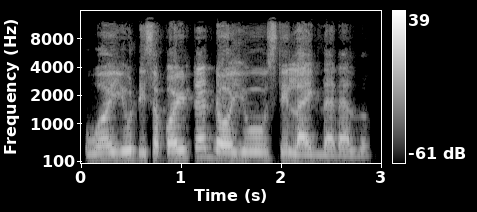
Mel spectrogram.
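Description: A man's voice: on the high side, lively intonation, normal speed, gravelly. A man hosting a podcast, asking questions in casual chat and often restarting his sentences. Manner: restarts questions, frequent listening sounds. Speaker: podcast host.

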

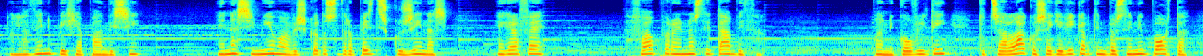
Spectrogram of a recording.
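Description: Woman narrating a horror story. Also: mid-range voice.

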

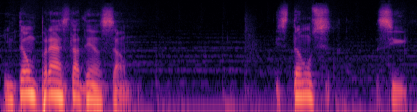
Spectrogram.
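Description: A man's voice: medium pitch, expressive, measured pace, darkish tone, husky, faint music behind. A man from Brazil giving opinionated political commentary, indignant and scornful, talking straight to his listeners.

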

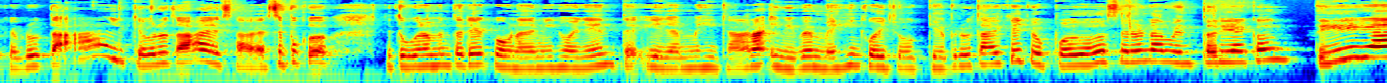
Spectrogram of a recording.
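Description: A woman, hosting a casual podcast monologue as a mindset coach, candid and expressive, dropping in English words and swearing freely. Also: mid-range voice, gravelly.

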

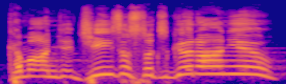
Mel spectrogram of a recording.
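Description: Male preacher, very high tense voice, calls out to the crowd, church hall echo. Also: normal speed. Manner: energetic, rambling, calls out to the crowd. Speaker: guest preacher. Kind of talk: lively church sermon. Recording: long hall reverb.

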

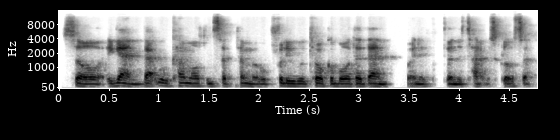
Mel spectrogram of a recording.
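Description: A man whose first language is German speaks earnestly in a casual interview from his kitchen table, appearing as an author and guest. His voice is lowish, level in tone, fast and creaky, with frequent fillers and restarts.

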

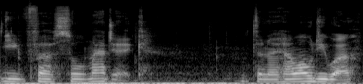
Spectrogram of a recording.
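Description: Guy in a casual chat, middle pitch, thoughtful, rambles and restarts a lot. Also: level tone, a little slow, a little mellow. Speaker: podcast co-host, magician. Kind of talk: casual chat about magic.

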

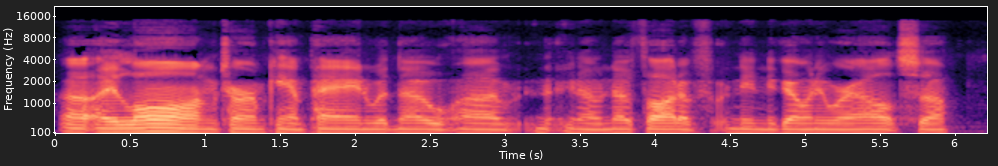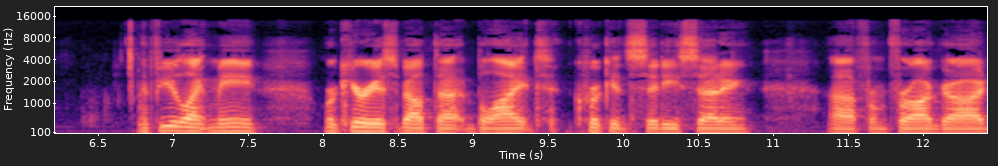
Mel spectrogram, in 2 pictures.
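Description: A man hosting a casual solo podcast, sounding weary and worn down, talking in an informal, halting, rambling way. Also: on the low side, steady tone, fairly bright tone, clear, resonant tone. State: weary, worn down from a sore back. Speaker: podcast host.

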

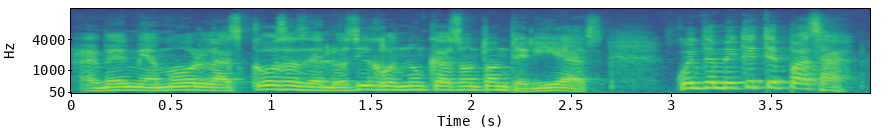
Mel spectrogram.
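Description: His voice is a little high, expressive and a touch fast, and it sounds natural. In a sketch, this actor with a Mexican Spanish accent plays a hungry father who kids around as he tries to soothe his daughter, whining in a jokey, overblown way.

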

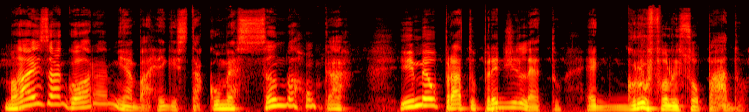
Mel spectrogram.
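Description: A man's voice: medium pitch, huge pitch swings, a little slow, darkish tone, no room sound, exaggerated voice. A man reading a storybook aloud and voicing a small, clever, boastful male mouse in a perky, raised voice. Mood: cocky.

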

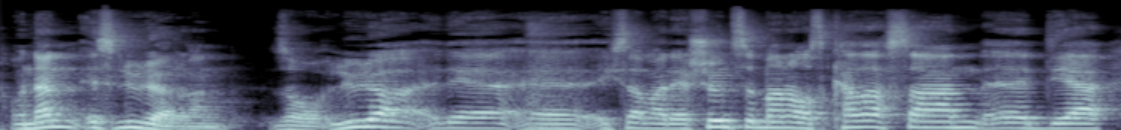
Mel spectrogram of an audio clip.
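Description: A man's voice: fairly high pitch, expressive, normal speed. A man hosting a podcast in a casual chat, joking, teasing and rambling. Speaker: podcast host.

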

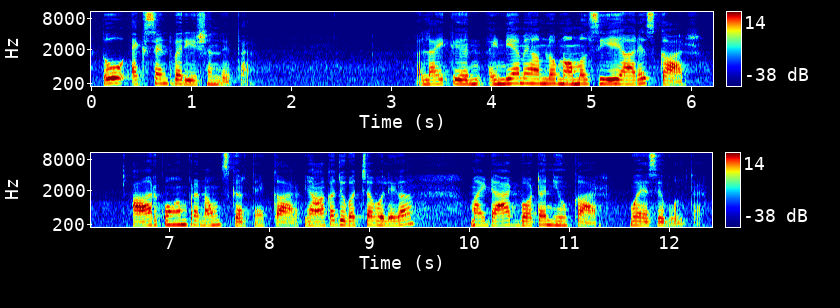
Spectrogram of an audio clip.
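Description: A woman with an Indian accent, an English language trainer answering interview questions in a measured, explanatory way. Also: lowish voice, slight background noise.

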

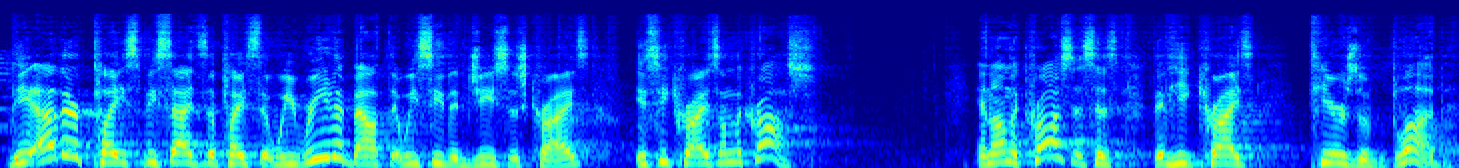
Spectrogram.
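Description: Male senior pastor, high pitch, conversational sermon delivery, long reverb tail. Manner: conversational storytelling, repeats phrases for emphasis.

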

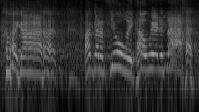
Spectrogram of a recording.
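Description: A male comedian on stage voicing an angry driver whose voice has turned into a squeaky chipmunk voice from helium. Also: slow pace, vocal fry, pushed and bright, a faint crowd, slight background noise, full character voice. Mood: shrill outrage. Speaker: stand-up comedian. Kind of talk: stand-up routine.

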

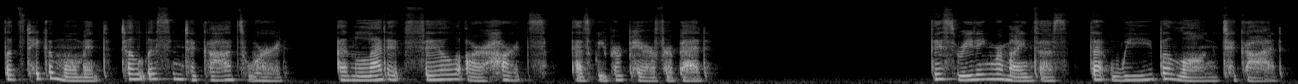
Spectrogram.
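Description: Soft breathy woman, very slow bedtime prayer. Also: medium pitch, low-quality recording. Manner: slow, gentle, measured. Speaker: guided bedtime prayer leader. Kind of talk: guided bedtime prayer and scripture meditation.

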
